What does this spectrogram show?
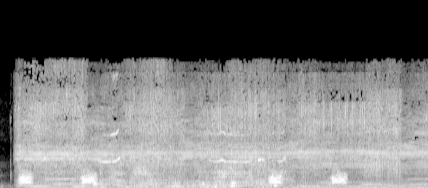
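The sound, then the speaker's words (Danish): A steady electric clipper buzz runs throughout while a dog lets out four short, loud barks at roughly even intervals. “Jeg har lige barberet en labrador, en Sankt Bernhards hund og en lille bernersinde.”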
